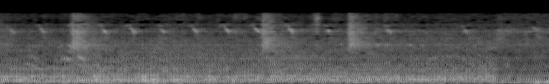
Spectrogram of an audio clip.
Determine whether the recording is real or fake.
fake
